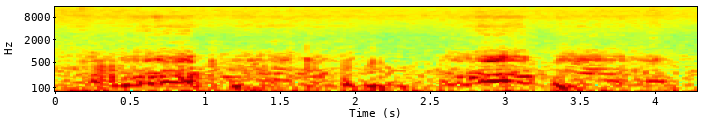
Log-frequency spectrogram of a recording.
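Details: Boston Terrier named Yoda cuddling with its owner at Christmas and snoring: soft, low rumbling breaths with a rougher snore near the start and another swelling near the three-second mark, over steady low indoor hum.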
